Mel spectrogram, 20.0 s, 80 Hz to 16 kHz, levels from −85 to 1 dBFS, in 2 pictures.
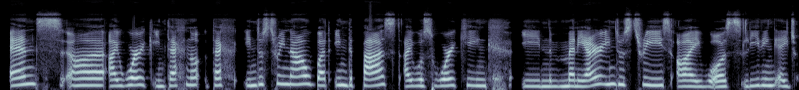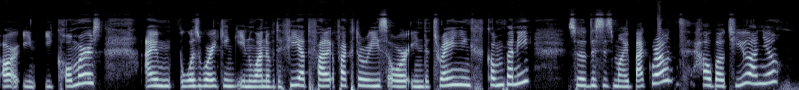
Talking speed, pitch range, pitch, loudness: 150 wpm, 235-285 Hz, 260 Hz, -18 LUFS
